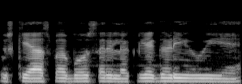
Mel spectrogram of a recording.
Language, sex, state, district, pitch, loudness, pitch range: Hindi, male, Jharkhand, Ranchi, 145 Hz, -17 LUFS, 140-150 Hz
